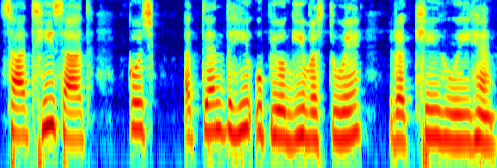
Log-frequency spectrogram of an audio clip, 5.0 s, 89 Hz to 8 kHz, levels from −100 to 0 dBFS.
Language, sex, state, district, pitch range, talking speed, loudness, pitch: Hindi, female, Uttar Pradesh, Varanasi, 195-245 Hz, 130 wpm, -16 LUFS, 220 Hz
